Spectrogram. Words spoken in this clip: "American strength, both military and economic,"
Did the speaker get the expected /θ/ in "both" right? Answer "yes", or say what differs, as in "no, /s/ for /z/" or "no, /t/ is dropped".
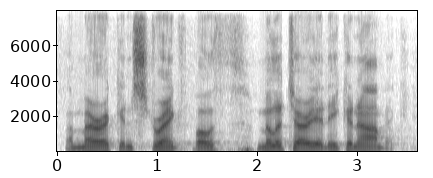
yes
